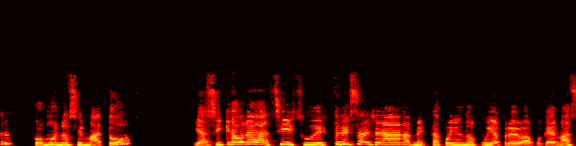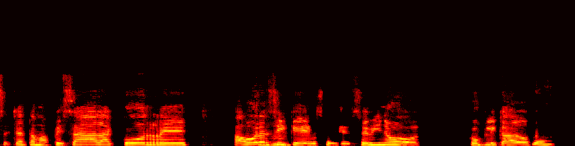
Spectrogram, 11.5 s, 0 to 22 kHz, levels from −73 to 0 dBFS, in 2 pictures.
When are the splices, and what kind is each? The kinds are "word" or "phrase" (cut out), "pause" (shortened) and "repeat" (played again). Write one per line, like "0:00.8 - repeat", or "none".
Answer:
none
